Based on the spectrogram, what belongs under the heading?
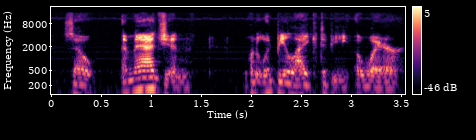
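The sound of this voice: A low-pitched cartoonish character voice at a moderate pace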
